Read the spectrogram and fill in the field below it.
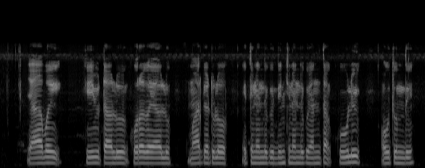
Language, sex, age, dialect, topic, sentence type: Telugu, male, 18-24, Central/Coastal, agriculture, question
